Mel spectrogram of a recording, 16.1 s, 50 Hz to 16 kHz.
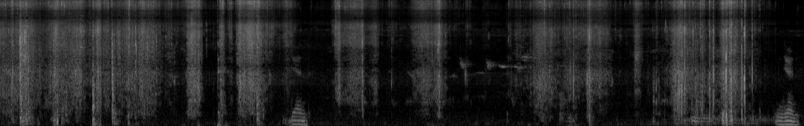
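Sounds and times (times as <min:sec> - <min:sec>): footsteps crunching dry leaves: 0:00.0 - 0:15.4.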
